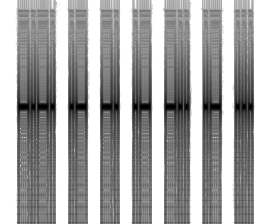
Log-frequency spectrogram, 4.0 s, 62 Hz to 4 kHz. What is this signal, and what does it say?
Morse code, heard as a keyed tone, about 25 wpm, spaced as for 20 wpm, 550 Hz. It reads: CANADAS
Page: news headlines in morse code at 20 wpm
